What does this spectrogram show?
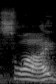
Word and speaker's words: Sleight: But, we will learn when we find Leon that we have slates. Some people pronounce it slide, as in sleight of hand, slates. Because it's a card. Slates. Or slide.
